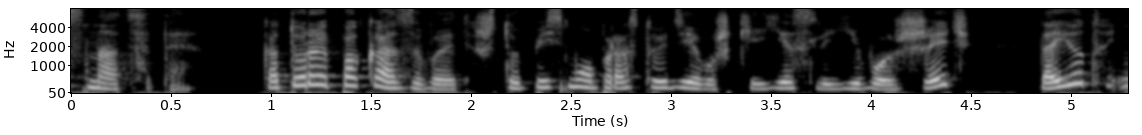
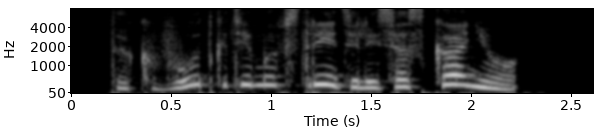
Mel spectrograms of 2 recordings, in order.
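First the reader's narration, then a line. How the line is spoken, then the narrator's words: Melodious exclamation. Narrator (Russian): воскликнула госпожа де Там своим мелодичным голосом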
